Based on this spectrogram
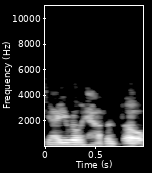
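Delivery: muttering under breath. Retelling a scene, imitating Leslie muttering under her breath. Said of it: "under her breath, she's like".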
